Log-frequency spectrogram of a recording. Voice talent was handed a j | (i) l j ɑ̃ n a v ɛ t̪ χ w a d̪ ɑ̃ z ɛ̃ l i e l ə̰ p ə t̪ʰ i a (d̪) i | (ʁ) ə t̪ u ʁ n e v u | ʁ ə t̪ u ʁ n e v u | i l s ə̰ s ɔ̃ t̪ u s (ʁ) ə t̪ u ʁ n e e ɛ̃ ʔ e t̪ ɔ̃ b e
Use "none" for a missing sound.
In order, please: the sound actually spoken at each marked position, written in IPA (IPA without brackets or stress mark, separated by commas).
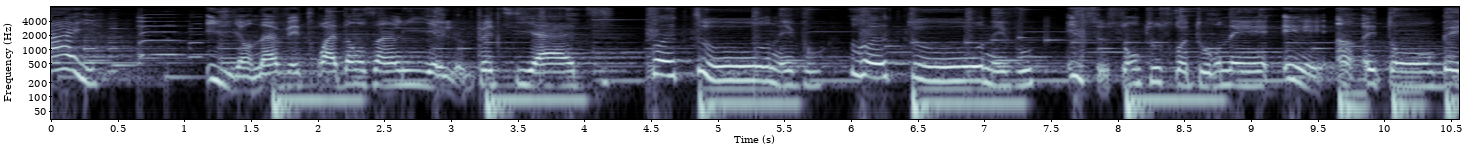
i, d̪, ʁ, ʁ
